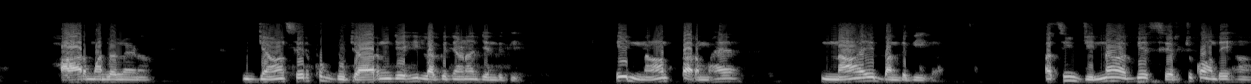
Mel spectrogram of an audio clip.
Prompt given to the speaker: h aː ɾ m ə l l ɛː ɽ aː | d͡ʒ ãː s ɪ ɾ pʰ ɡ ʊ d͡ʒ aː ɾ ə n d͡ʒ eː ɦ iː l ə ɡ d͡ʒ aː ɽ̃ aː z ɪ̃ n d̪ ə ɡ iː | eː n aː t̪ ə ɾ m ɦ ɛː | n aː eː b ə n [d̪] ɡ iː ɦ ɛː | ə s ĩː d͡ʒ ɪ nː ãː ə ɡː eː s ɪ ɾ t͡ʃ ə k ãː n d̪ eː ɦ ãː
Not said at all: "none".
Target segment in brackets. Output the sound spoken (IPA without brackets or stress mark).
d̪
